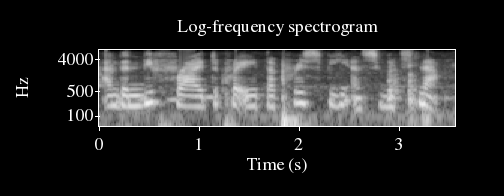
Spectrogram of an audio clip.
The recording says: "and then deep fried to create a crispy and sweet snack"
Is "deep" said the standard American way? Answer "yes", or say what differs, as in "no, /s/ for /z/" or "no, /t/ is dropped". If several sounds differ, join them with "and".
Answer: no, /f/ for /p/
